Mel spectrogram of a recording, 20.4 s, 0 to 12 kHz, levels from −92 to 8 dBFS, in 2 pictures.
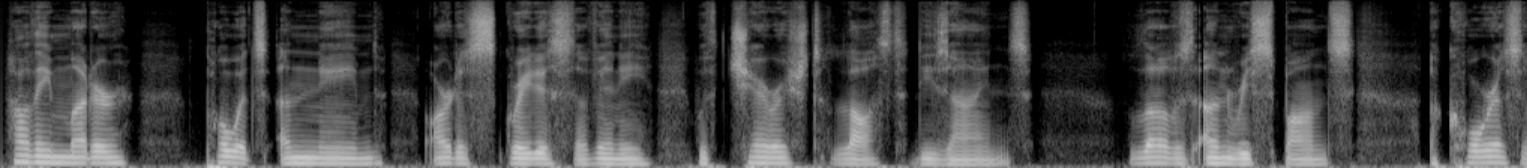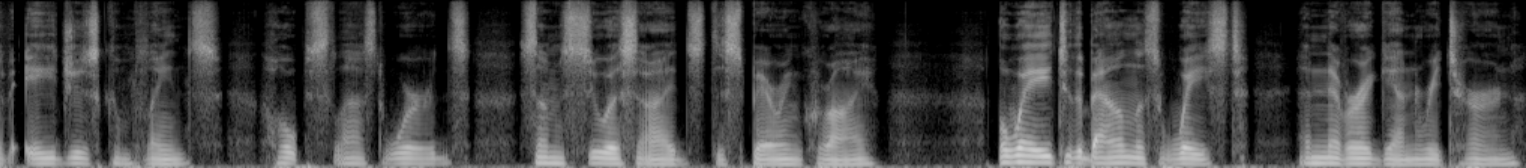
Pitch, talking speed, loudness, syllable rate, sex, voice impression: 100 Hz, 95 wpm, -21 LUFS, 3.9 syllables/s, male, masculine, adult-like, slightly thick, slightly dark, cool, slightly calm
